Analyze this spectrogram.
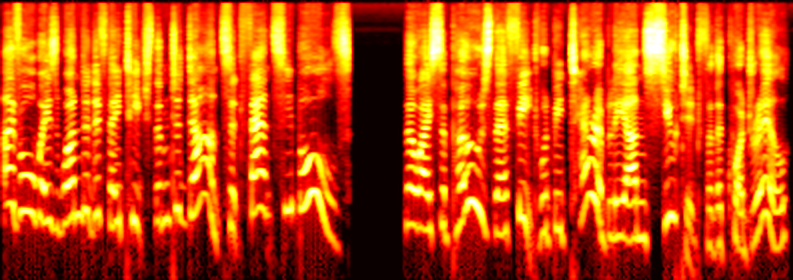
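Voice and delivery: excited daughter quizzing the lord; eager girl. Acted. Marianne rambles.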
